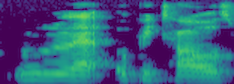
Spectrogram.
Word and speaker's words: L'Hôpital: I know this looks like L'Hospital's rule, but it's actually pronounced L'Hôpital's rule.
